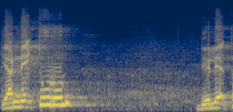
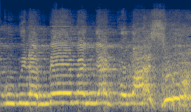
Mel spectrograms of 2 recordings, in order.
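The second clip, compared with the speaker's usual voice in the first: high, loud told-you-so shout; mock shout; 8 semitones higher, 4 dB louder than usual. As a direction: shout it out, half laughing. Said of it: "Dia bilang". (teriakan keras sambil tertawa)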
